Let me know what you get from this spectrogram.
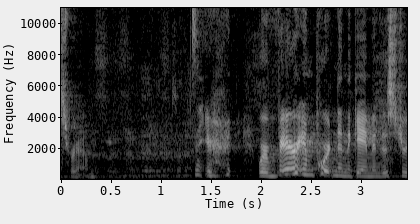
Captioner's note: laughing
